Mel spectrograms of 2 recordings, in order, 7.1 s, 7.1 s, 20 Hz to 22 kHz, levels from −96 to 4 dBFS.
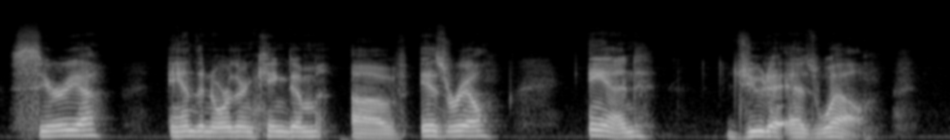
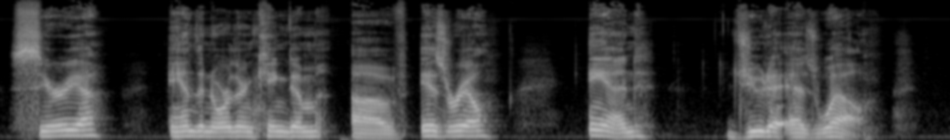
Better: second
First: muffled; slightly; fading above 3 kHz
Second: none

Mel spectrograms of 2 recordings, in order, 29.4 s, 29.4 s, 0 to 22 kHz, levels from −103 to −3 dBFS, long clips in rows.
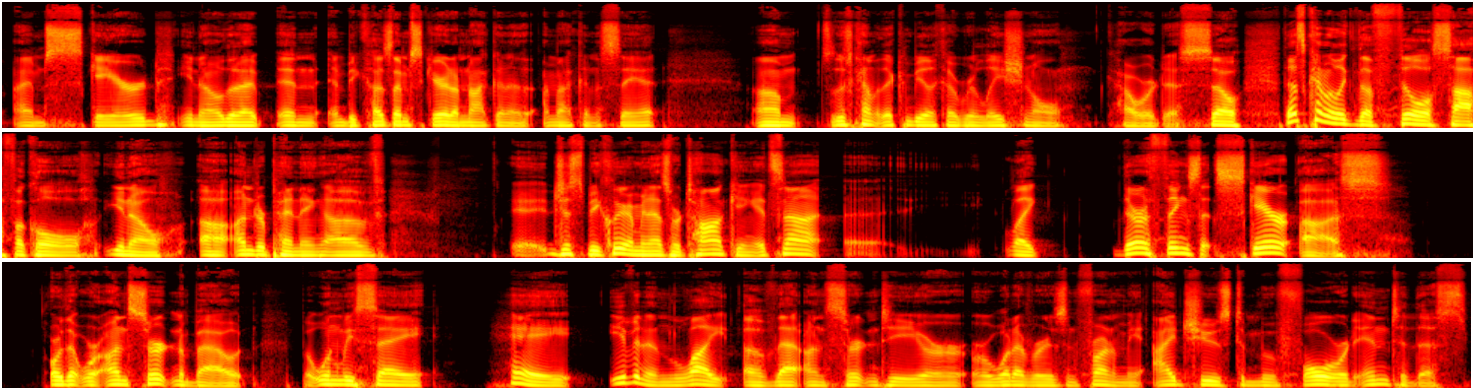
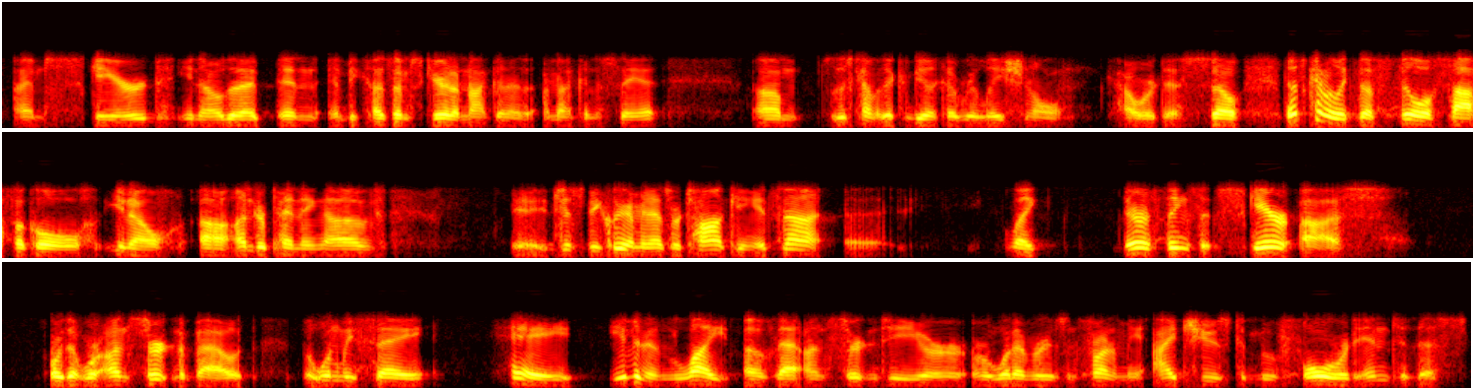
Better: first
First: none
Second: phone-call audio; poor line; nothing above 3.5 kHz

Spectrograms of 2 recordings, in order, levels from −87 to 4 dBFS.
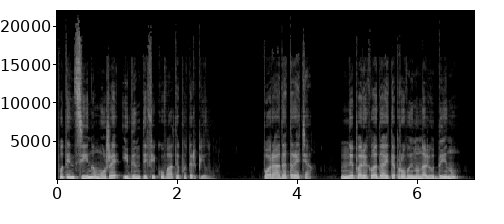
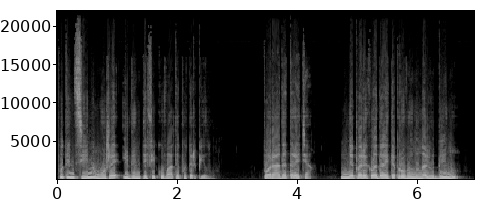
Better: first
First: none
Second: distortion; slight; 18% of the sound clipped

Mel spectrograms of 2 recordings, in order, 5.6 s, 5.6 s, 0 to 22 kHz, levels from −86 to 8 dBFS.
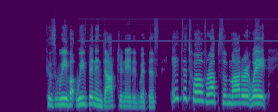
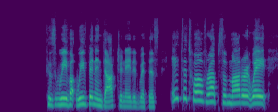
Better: second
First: high-pitched whine; faint; from 1.5 s on; 5.5 kHz, 35 dB below the speech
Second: none

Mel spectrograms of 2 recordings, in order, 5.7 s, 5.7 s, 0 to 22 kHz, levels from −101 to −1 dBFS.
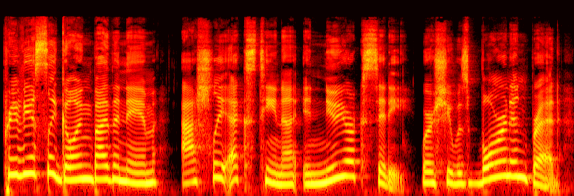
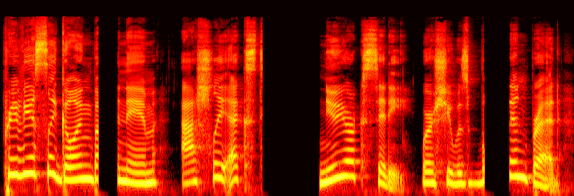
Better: first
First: none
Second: audio cutting out; at 1 s, at 2.5 s for 0.5 s and at 5 s

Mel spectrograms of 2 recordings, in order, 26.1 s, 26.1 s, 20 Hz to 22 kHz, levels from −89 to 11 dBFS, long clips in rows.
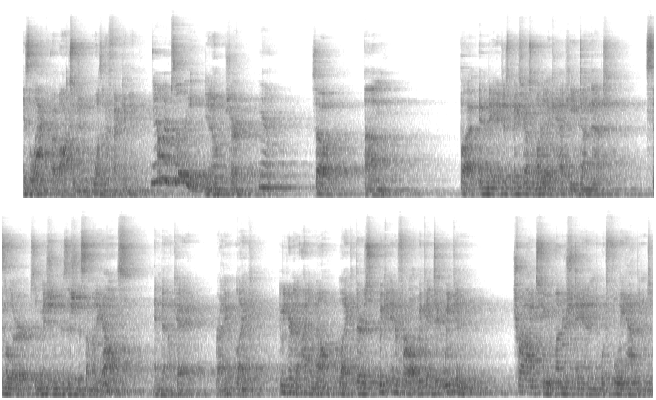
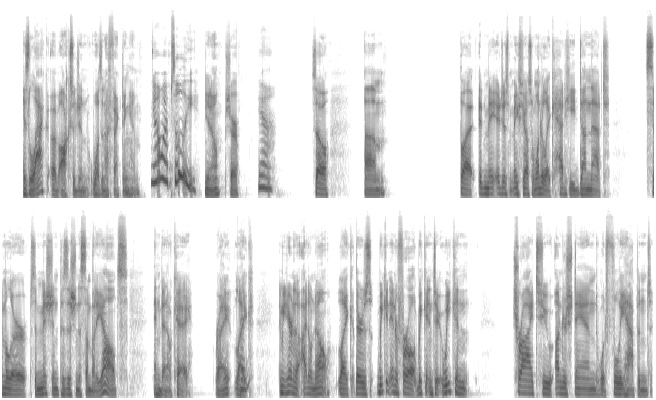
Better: second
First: room echo; noticeable; dies away in 1.8 s // off-mic speech; far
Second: none

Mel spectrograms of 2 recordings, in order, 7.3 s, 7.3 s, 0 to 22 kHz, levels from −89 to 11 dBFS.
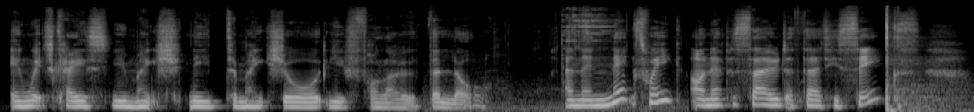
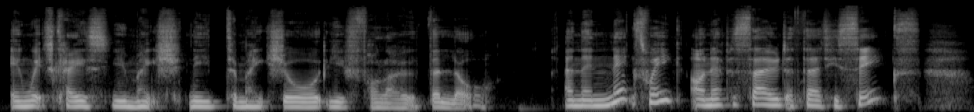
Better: second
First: clattering dishes; faint; from 3 to 5 s; peak 10 dB below the speech // keyboard typing; noticeable; at 6.5 s; peak 3 dB below the speech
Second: none

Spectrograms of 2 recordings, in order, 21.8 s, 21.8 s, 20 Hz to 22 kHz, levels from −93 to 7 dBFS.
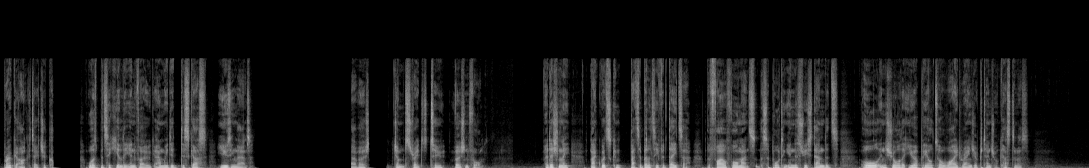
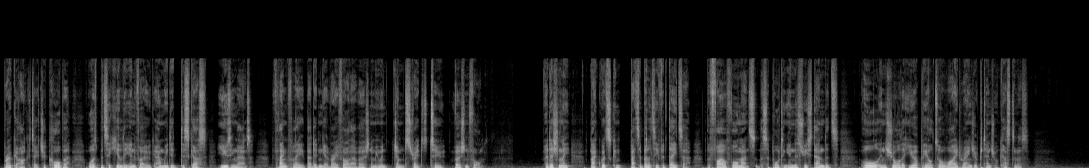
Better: second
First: audio cutting out; at 1 s for 0.5 s, at 5 s for 2 s and at 7.5 s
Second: none

